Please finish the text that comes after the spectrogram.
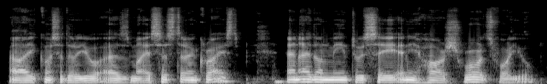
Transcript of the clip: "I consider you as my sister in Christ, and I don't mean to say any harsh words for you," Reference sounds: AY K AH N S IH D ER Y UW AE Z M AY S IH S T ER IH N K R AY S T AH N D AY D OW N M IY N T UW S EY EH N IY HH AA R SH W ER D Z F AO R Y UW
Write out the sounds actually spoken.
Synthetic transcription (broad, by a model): AY K AH N S IH D ER Y UW AE Z M AY S IH S T ER IH N K R AY S T AH N D AY D OW N M IY N T UW S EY EH N IY HH AA R SH W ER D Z F AO R Y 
